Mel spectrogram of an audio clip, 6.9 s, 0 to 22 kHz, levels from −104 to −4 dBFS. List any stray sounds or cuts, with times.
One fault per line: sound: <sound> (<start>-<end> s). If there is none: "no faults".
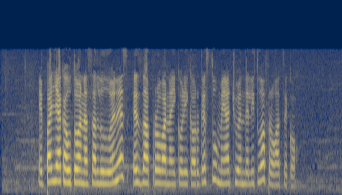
no faults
